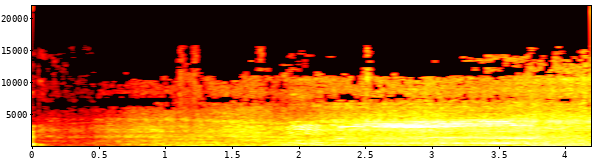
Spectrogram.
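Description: A steady rushing noise that fades in and grows louder over the first two seconds, with several held tones joining it about two seconds in. It is the soundtrack under an old black-and-white film's opening credits.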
